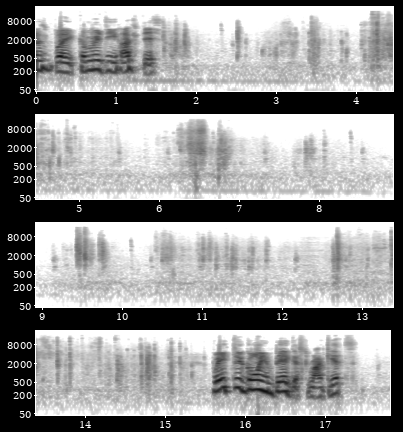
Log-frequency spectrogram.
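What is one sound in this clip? Paper rustles as a newspaper is handled.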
